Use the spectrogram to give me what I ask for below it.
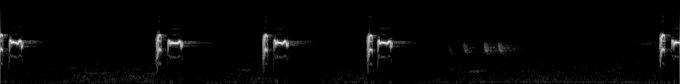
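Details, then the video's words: Sooty-headed bulbul, very active, calling to make other bulbuls sing along: five brisk calls, each a sharp note and short rolling whistle, irregularly spaced, with a few faint soft chirps in one long gap. "Suara Burung Kutilang Paling Aktif Memaksa Lawan Agar Bunyi Jadikan Kutilang Ikut Gacor"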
